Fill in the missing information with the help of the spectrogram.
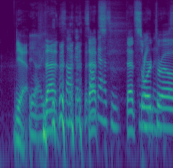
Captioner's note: laughing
